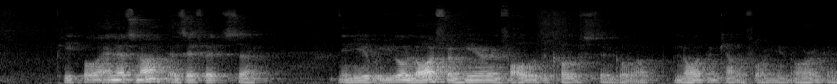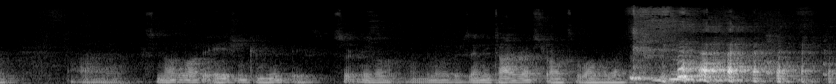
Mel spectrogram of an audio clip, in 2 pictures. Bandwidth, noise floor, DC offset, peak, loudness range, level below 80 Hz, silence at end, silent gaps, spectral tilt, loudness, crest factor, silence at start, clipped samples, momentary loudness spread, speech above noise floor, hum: 16.5 kHz; -50 dBFS; under 0.1%; 0 dBFS; 11 LU; -44 dBFS; 0 s; none; -8 dB/octave; -22 LUFS; 22 dB; 0.55 s; under 0.1%; 18 LU; 28 dB; none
